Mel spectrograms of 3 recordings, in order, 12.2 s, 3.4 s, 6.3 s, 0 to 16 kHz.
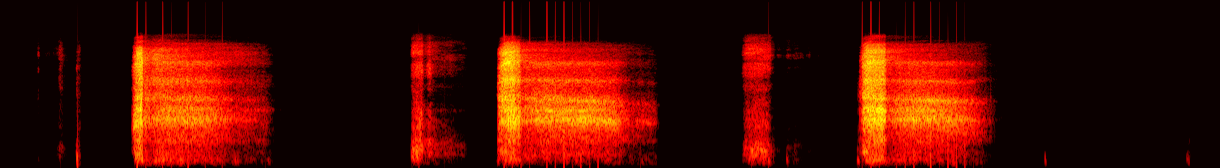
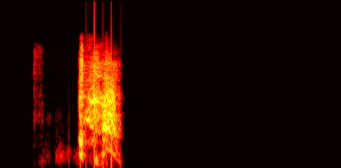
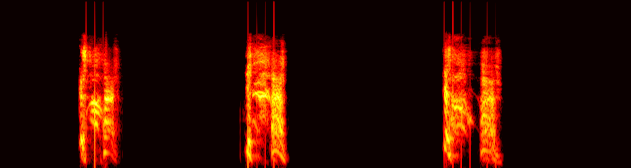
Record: {"exhalation_length": "12.2 s", "exhalation_amplitude": 31497, "exhalation_signal_mean_std_ratio": 0.33, "cough_length": "3.4 s", "cough_amplitude": 32439, "cough_signal_mean_std_ratio": 0.25, "three_cough_length": "6.3 s", "three_cough_amplitude": 29743, "three_cough_signal_mean_std_ratio": 0.31, "survey_phase": "beta (2021-08-13 to 2022-03-07)", "age": "45-64", "gender": "Male", "wearing_mask": "No", "symptom_diarrhoea": true, "smoker_status": "Never smoked", "respiratory_condition_asthma": false, "respiratory_condition_other": false, "recruitment_source": "REACT", "submission_delay": "2 days", "covid_test_result": "Negative", "covid_test_method": "RT-qPCR"}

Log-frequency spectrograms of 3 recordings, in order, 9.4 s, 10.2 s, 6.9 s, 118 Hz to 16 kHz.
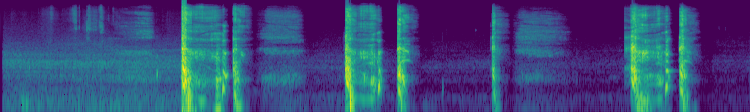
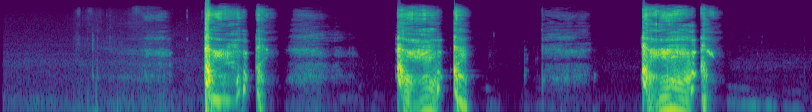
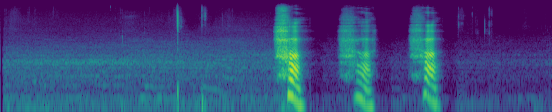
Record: {"cough_length": "9.4 s", "cough_amplitude": 32768, "cough_signal_mean_std_ratio": 0.22, "three_cough_length": "10.2 s", "three_cough_amplitude": 32768, "three_cough_signal_mean_std_ratio": 0.28, "exhalation_length": "6.9 s", "exhalation_amplitude": 28298, "exhalation_signal_mean_std_ratio": 0.23, "survey_phase": "beta (2021-08-13 to 2022-03-07)", "age": "45-64", "gender": "Female", "wearing_mask": "No", "symptom_cough_any": true, "symptom_runny_or_blocked_nose": true, "symptom_sore_throat": true, "symptom_abdominal_pain": true, "symptom_fatigue": true, "symptom_fever_high_temperature": true, "symptom_headache": true, "smoker_status": "Never smoked", "respiratory_condition_asthma": false, "respiratory_condition_other": false, "recruitment_source": "Test and Trace", "submission_delay": "1 day", "covid_test_result": "Positive", "covid_test_method": "RT-qPCR", "covid_ct_value": 33.6, "covid_ct_gene": "N gene"}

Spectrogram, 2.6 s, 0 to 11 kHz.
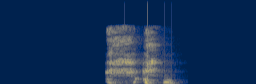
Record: {"cough_length": "2.6 s", "cough_amplitude": 24351, "cough_signal_mean_std_ratio": 0.39, "survey_phase": "beta (2021-08-13 to 2022-03-07)", "age": "65+", "gender": "Female", "wearing_mask": "No", "symptom_runny_or_blocked_nose": true, "smoker_status": "Never smoked", "respiratory_condition_asthma": false, "respiratory_condition_other": false, "recruitment_source": "REACT", "submission_delay": "2 days", "covid_test_result": "Negative", "covid_test_method": "RT-qPCR", "influenza_a_test_result": "Negative", "influenza_b_test_result": "Negative"}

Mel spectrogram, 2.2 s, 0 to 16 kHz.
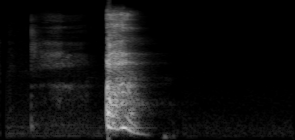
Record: {"cough_length": "2.2 s", "cough_amplitude": 32768, "cough_signal_mean_std_ratio": 0.25, "survey_phase": "beta (2021-08-13 to 2022-03-07)", "age": "18-44", "gender": "Female", "wearing_mask": "No", "symptom_none": true, "smoker_status": "Never smoked", "respiratory_condition_asthma": false, "respiratory_condition_other": false, "recruitment_source": "REACT", "submission_delay": "3 days", "covid_test_result": "Negative", "covid_test_method": "RT-qPCR", "influenza_a_test_result": "Negative", "influenza_b_test_result": "Negative"}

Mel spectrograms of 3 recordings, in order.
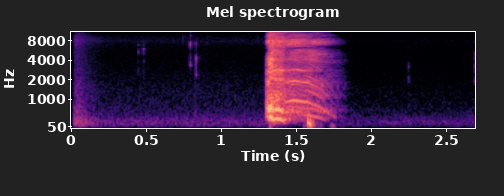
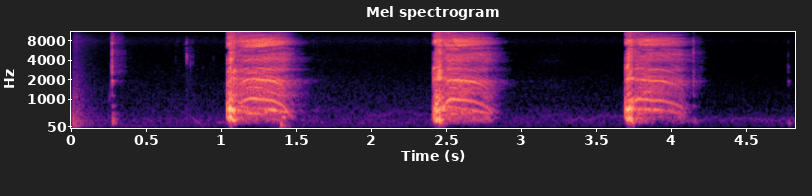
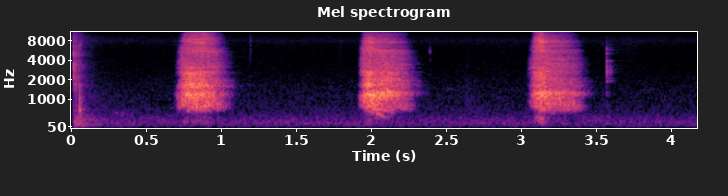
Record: {"cough_length": "2.7 s", "cough_amplitude": 32768, "cough_signal_mean_std_ratio": 0.25, "three_cough_length": "4.8 s", "three_cough_amplitude": 32188, "three_cough_signal_mean_std_ratio": 0.36, "exhalation_length": "4.2 s", "exhalation_amplitude": 15744, "exhalation_signal_mean_std_ratio": 0.37, "survey_phase": "beta (2021-08-13 to 2022-03-07)", "age": "45-64", "gender": "Female", "wearing_mask": "No", "symptom_sore_throat": true, "smoker_status": "Never smoked", "respiratory_condition_asthma": false, "respiratory_condition_other": false, "recruitment_source": "REACT", "submission_delay": "2 days", "covid_test_result": "Negative", "covid_test_method": "RT-qPCR", "influenza_a_test_result": "Negative", "influenza_b_test_result": "Negative"}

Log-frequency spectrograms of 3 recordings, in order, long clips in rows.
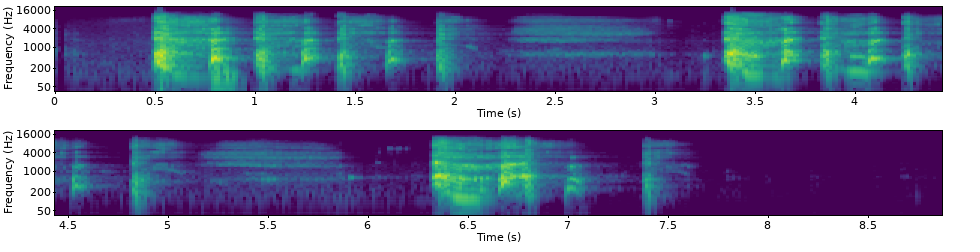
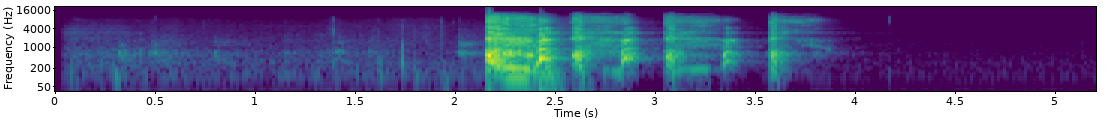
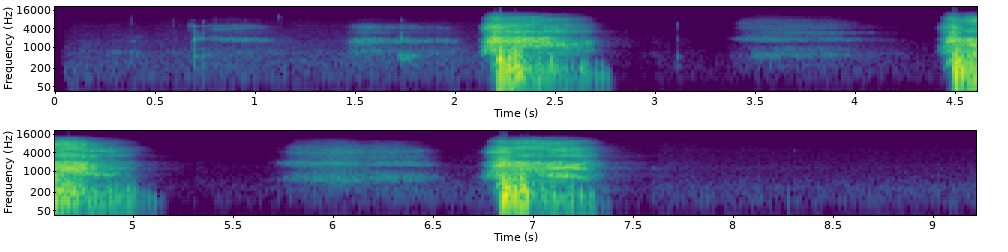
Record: {"three_cough_length": "8.9 s", "three_cough_amplitude": 32768, "three_cough_signal_mean_std_ratio": 0.3, "cough_length": "5.2 s", "cough_amplitude": 32768, "cough_signal_mean_std_ratio": 0.22, "exhalation_length": "9.2 s", "exhalation_amplitude": 32768, "exhalation_signal_mean_std_ratio": 0.28, "survey_phase": "beta (2021-08-13 to 2022-03-07)", "age": "45-64", "gender": "Female", "wearing_mask": "No", "symptom_cough_any": true, "symptom_runny_or_blocked_nose": true, "symptom_sore_throat": true, "symptom_fatigue": true, "symptom_other": true, "symptom_onset": "2 days", "smoker_status": "Ex-smoker", "respiratory_condition_asthma": false, "respiratory_condition_other": false, "recruitment_source": "Test and Trace", "submission_delay": "1 day", "covid_test_result": "Negative", "covid_test_method": "RT-qPCR"}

